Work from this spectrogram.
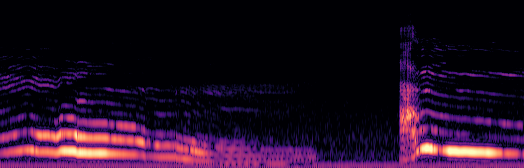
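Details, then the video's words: Indoors, Jake the purple-eared standard poodle service dog sings to greet the day, holding a smooth howl that glides steadily downward and fades, then after a short break a sharp onset leads into a new sustained howl. "Jake the purple-eared poodle singing to greet the day"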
